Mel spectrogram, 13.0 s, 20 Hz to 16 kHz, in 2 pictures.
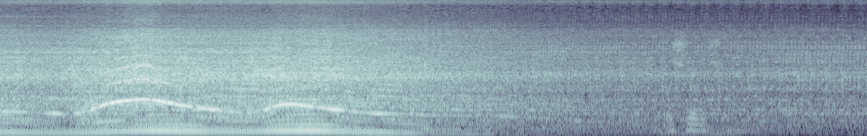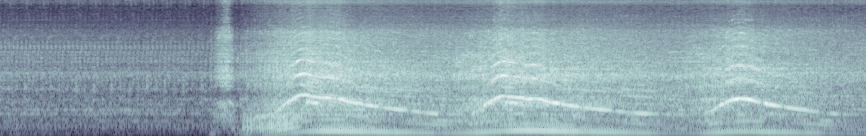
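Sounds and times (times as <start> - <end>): car engine revving: 0.0 - 4.8, 8.0 - 13.0
turbocharger whistle: 8.1 - 12.7.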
